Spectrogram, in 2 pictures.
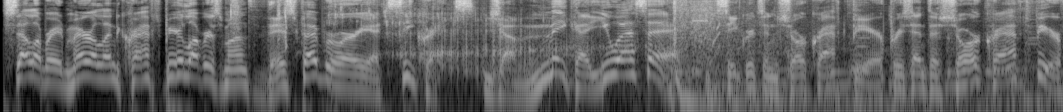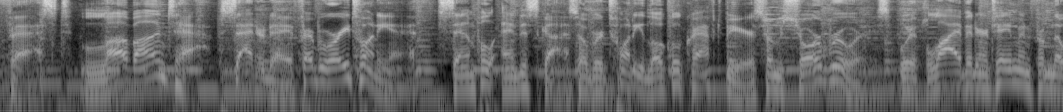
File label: radio spot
